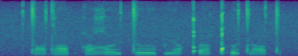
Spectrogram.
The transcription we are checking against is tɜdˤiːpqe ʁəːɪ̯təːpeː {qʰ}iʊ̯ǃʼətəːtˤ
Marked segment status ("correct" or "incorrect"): incorrect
